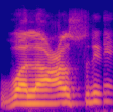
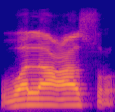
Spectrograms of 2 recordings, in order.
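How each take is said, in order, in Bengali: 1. শব্দটি হ্রস্ব 'ই' স্বরধ্বনি দিয়ে শেষ হয়। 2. শব্দটি ব্যঞ্জনধ্বনিতে শেষ হয়, স্বরধ্বনি বাদ যায়।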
